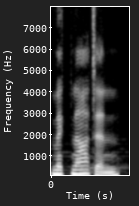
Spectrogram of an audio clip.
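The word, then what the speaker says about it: M'Naghten: daniel minaden 2.2.3.700 full daniel minaton pronounced and sometimes spelled mcnaughton was a scottish woodturner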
